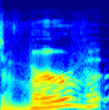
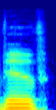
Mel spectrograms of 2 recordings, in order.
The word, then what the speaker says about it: Veuve: I believe it's pronounced Verve officially. I've heard the sommelier pronounce it Veuve Clicquot, but you know what I'm talking about. Everybody else calls it Veuve.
